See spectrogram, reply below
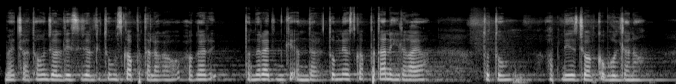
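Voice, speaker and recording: A woman's voice: on the high side, monotone, fast talker, a little mellow, big-room sound, natural voice. A woman voicing a cold, stern young male CEO who threatens his assistant, in a storytelling recap. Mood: cold, threatening.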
